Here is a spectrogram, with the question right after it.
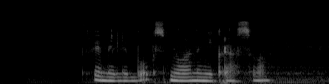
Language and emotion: Russian, neutral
